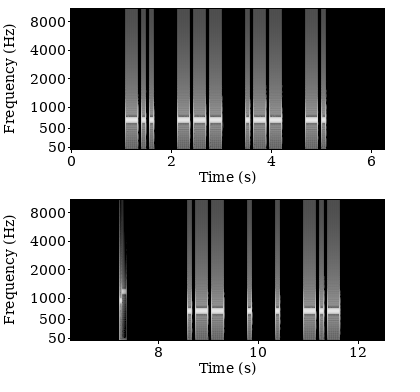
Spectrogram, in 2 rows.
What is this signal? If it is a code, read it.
Morse code, heard as a keyed tone, about 15 wpm, spaced as for 11 wpm, 700 Hz. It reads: DOWN WEEK
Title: 2x Character Spacing - Top 500 Words - 15wpm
